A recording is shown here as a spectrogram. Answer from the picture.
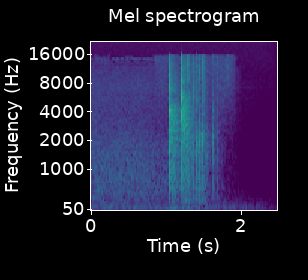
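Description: A die rolled onto a tabletop: a quick clatter of several sharp knocks about a second in that dies away, over a faint steady hiss.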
